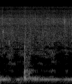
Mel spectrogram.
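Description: Ground spice masala frying in a pan, giving off a brief, steady sizzle with soft crackles and a faint low hum, without any voices.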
